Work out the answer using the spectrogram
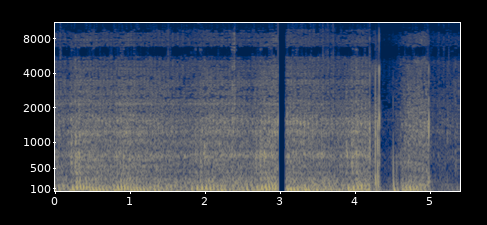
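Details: R15 V3 motorcycle engine: a harsh, irritating mechanical clatter over the running engine. Possible causes named are the timing chain, one-way clutch or rocker set.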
